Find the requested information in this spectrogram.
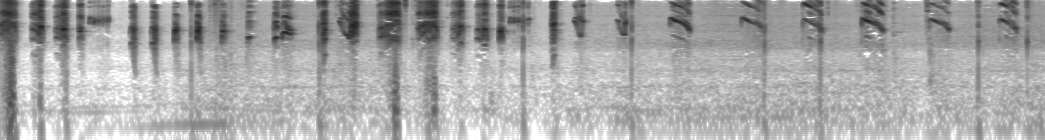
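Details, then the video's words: Long-tailed shrike song meant for training birds: rapid sharp high ticks and bursts at first, then repeated descending whistled notes roughly every half second. "Pancingan suara burung cendet gacor, BURUNG CENDET isian mewah cocok untuk masteran burung"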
